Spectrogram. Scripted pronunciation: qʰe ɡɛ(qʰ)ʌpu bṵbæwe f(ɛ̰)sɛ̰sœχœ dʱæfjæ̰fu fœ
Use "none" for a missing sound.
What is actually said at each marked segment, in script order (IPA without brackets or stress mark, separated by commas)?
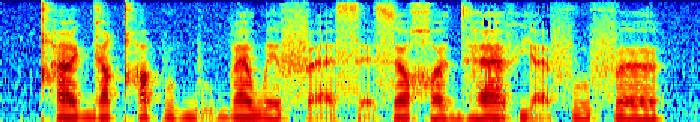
qʰ, æ̰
